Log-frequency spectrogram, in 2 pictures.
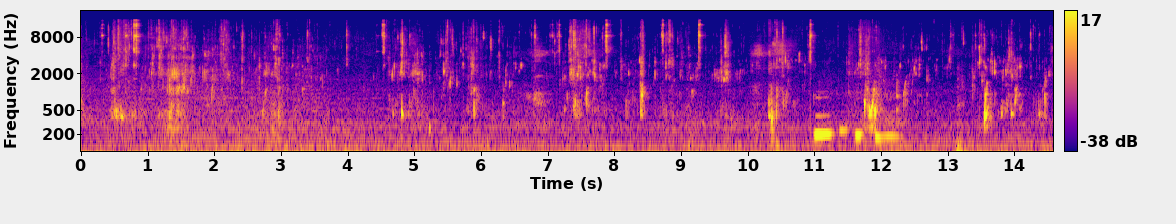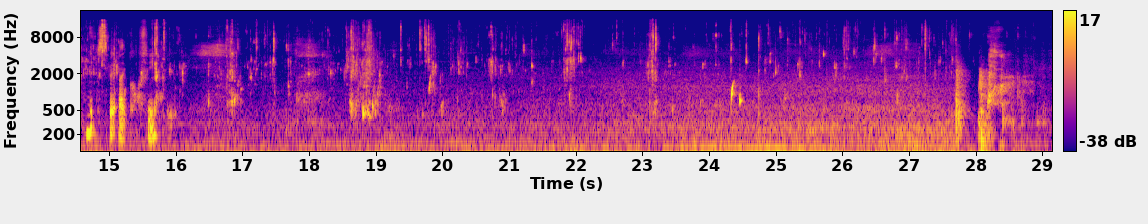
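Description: Wet linen cloth being squeezed and stirred by hand in a stockpot of dye liquid: irregular sloshing and splashing with drips falling back into the pot.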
